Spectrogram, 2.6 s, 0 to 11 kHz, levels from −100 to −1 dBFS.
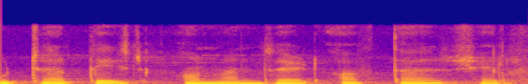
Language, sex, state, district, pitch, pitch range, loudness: English, female, Punjab, Kapurthala, 180 Hz, 175-185 Hz, -14 LUFS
